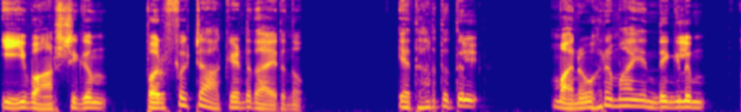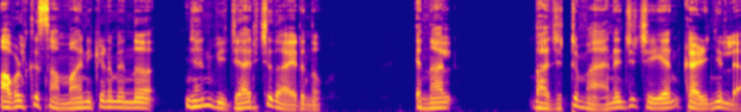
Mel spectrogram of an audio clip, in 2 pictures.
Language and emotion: Malayalam, sad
